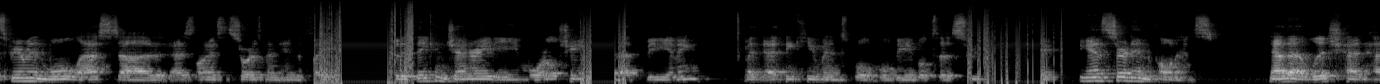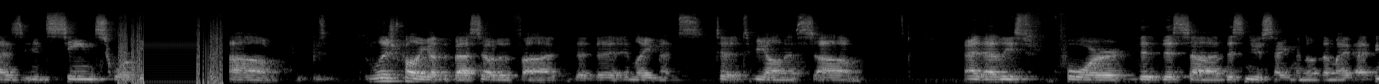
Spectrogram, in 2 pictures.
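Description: An intermittent contact fault breaks up the audio four times: at 3.14 to 4.13 s, 5.81 to 6.25 s, 9.68 to 10.62 s and 14.98 to 16.02 s, with the signal dropping out for roughly 470, 240, 530 and 540 ms respectively. A loose plug or cable conductor is briefly losing connection, so each dropout is bracketed by crackle as the contact scrapes open and shut, and faint hiss remains while the line is open.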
